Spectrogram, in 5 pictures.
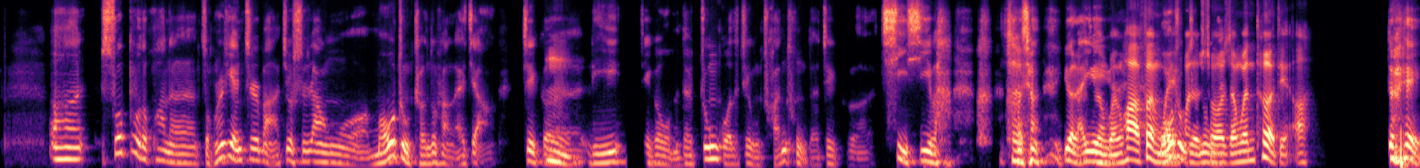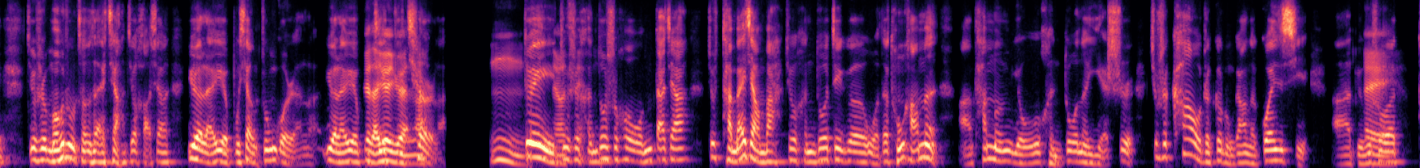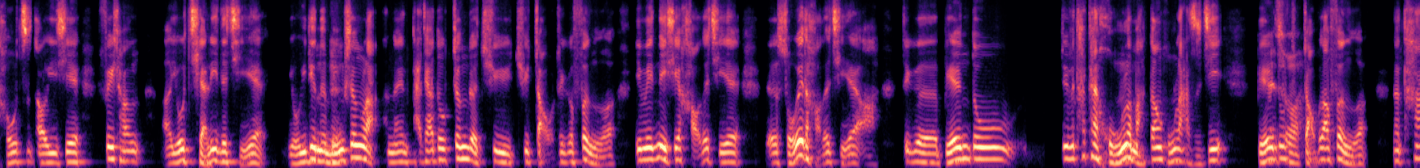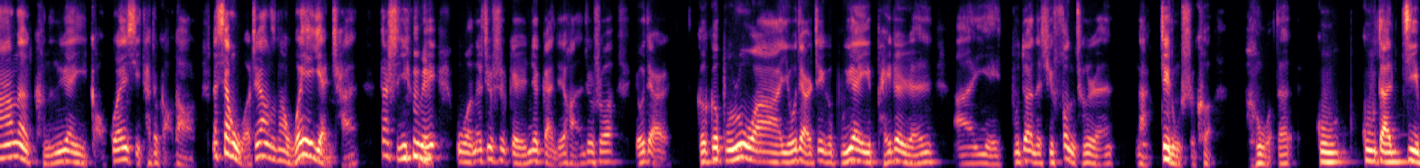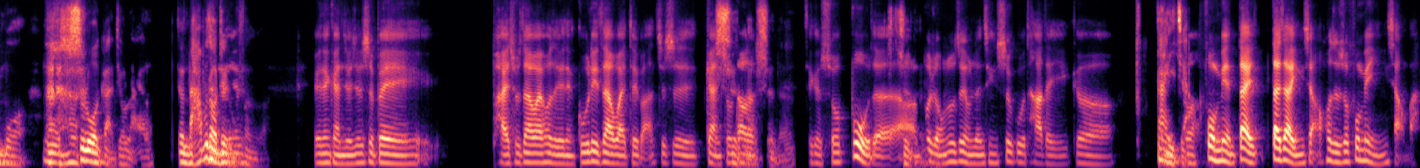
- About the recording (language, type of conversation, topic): Chinese, podcast, 说“不”对你来说难吗？
- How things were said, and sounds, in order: laugh; laughing while speaking: "好像"; laughing while speaking: "是"; laughing while speaking: "对"; tapping; laughing while speaking: "因为"; chuckle; laugh; other background noise; tsk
